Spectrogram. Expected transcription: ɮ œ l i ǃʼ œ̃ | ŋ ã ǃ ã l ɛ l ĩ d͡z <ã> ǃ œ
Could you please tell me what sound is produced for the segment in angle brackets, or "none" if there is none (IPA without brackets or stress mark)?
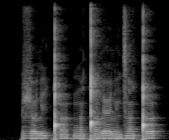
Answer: ã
